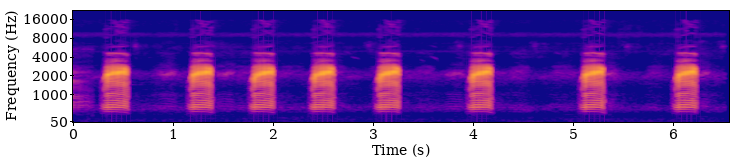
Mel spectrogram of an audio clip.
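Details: Short, brassy croaks from a male Indian bullfrog (Hoplobatrachus tigerinus) near Rajaji National Park, India, come in a steady series, each rich and buzzy with a slightly rising tone, repeated about once a second as a mating call.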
